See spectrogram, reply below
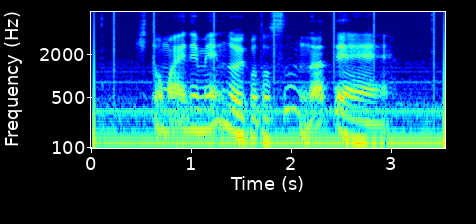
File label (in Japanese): "mendoi", awaji ben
